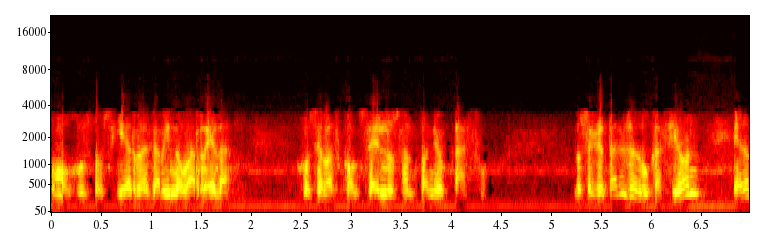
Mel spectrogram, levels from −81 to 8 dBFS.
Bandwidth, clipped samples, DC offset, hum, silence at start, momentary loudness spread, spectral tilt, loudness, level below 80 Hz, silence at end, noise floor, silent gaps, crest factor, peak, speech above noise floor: 5.6 kHz; under 0.1%; under 0.1%; 60 Hz at -45 dBFS; 0 s; 10 LU; -7 dB/octave; -17 LUFS; -54 dBFS; 0 s; -44 dBFS; none; 18 dB; 0 dBFS; 27 dB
